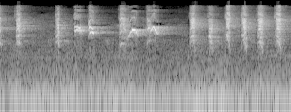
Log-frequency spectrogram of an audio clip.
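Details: Kolibri ninja, a juvenile male Purple-throated Sunbird, recorded as a lure for caged birds: buzzy high chirps, a pair of wavering whistled notes, then a steady string of sharp clicks about every quarter second.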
